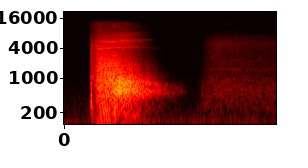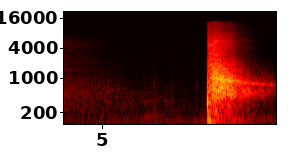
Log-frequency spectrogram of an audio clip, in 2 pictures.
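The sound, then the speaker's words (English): During a breathing exercise, two forceful breaths are blown out through the mouth, each a loud whooshing exhale, separated by a long, quieter inhale through the nose; no one speaks. “Now you're going to inhale through your nose. And exhale like a cannon breath out through the mouth.”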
